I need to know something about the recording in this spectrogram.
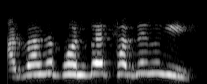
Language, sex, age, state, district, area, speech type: Odia, female, 45-60, Odisha, Angul, rural, conversation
